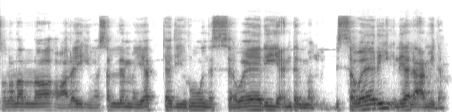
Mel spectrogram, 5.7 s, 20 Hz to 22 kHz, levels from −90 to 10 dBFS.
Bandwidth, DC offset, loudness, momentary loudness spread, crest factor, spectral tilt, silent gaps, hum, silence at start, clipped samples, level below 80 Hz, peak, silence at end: 12.5 kHz; under 0.1%; -20 LUFS; 7 LU; 16 dB; -4.5 dB/octave; none; none; 0 s; under 0.1%; -64 dBFS; -6 dBFS; 0.1 s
